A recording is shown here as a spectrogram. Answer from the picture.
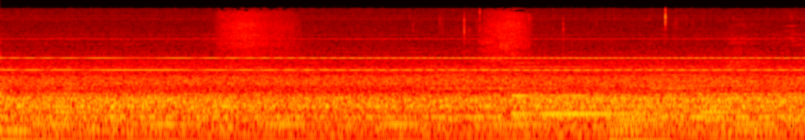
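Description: Steady low electrical hum with faint high whining tones, and two short soft rustles of paper, about two and a half and five seconds in.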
